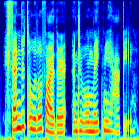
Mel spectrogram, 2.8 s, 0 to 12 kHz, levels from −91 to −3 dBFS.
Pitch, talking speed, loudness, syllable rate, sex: 235 Hz, 235 wpm, -18 LUFS, 6.4 syllables/s, female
